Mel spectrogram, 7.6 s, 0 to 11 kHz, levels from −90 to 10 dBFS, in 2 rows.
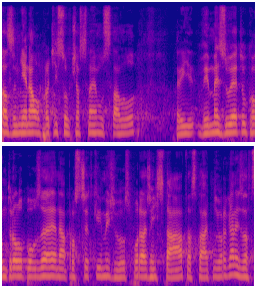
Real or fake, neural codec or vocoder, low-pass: fake; codec, 24 kHz, 3 kbps, HILCodec; 9.9 kHz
